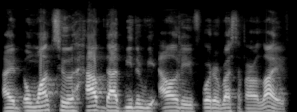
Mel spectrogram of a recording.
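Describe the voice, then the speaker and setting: A man's voice: medium pitch, steady tone, moderate pace. Chatty American man hosting a workshop. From United States. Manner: conversational, loose, many fillers. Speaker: workshop host. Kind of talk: casual workshop talk.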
